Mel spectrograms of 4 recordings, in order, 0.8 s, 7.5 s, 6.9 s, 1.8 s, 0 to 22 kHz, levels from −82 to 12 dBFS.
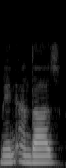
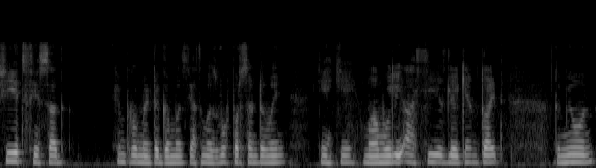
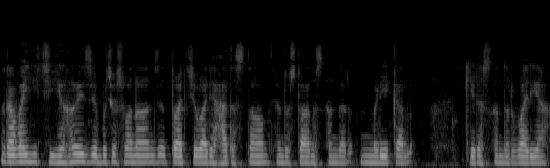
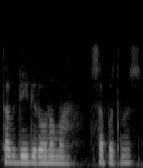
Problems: none marked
